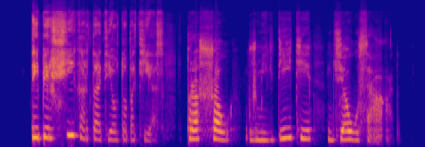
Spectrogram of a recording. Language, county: Lithuanian, Klaipėda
